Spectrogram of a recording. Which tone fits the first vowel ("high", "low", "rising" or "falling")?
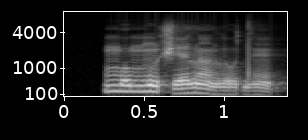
high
